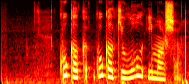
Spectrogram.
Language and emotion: Russian, neutral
